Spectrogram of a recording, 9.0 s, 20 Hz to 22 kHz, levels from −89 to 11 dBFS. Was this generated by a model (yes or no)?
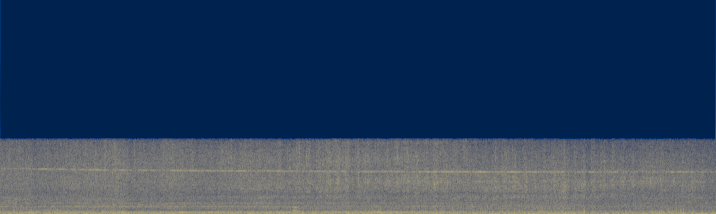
no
